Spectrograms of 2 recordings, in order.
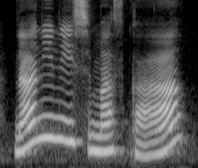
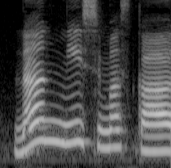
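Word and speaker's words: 何にしますか: 난니 시마스까? 라고 발음을 하기도 하는데 주로 나니라고 발음을 조금 더 많이 하죠.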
